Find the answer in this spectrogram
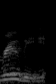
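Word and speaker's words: RWBY: This is Ruby Rose from an anime show called Ruby, and it's spelled R-W-B-Y.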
